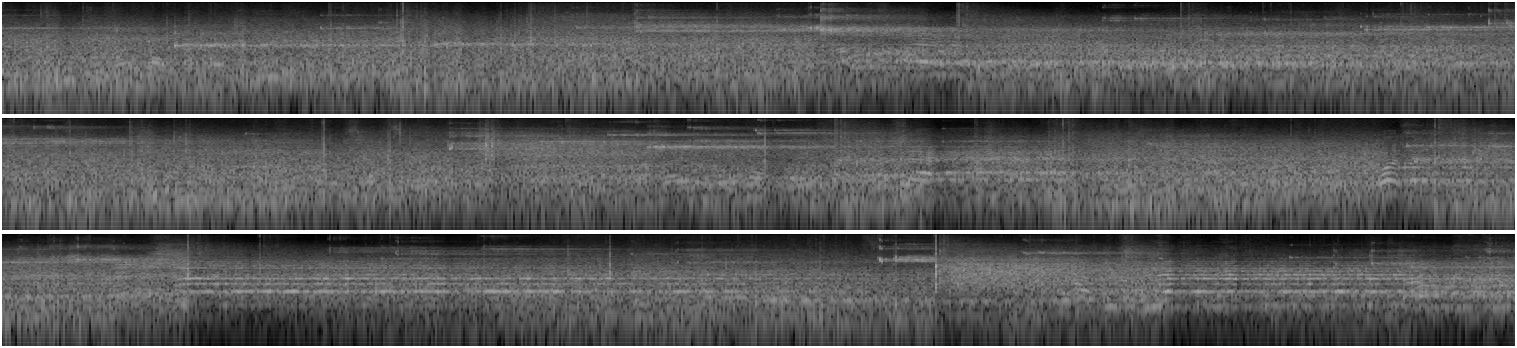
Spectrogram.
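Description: A ball thuds off feet and echoes around a large hall.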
